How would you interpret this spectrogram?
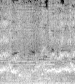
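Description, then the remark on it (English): A car's tires squeal in a steady, wavering screech over a continuous engine rumble as it is shoved along by another car into the back of a limousine carrying a bride and groom, loud, with no voices. “Oh, and he's getting pushed out by another car.”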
